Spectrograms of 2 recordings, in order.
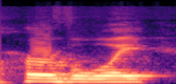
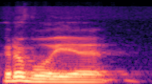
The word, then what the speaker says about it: Hrvoje: my name correctly, so Hrvoje or, is what I revert to even myself, but Hrvoje is the correct pronunciation.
